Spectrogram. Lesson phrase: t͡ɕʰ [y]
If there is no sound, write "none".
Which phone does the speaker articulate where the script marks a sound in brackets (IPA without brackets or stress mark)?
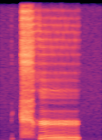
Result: y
